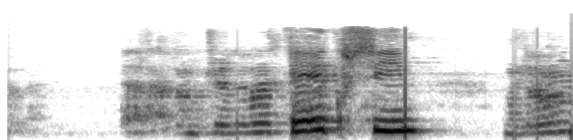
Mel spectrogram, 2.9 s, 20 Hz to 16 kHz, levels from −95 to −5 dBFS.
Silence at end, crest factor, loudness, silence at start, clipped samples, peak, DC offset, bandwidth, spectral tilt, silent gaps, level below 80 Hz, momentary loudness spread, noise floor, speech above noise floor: 0 s; 18 dB; -14 LUFS; 0.65 s; under 0.1%; 0 dBFS; under 0.1%; 7.8 kHz; -4.5 dB/octave; none; -62 dBFS; 21 LU; -65 dBFS; 50 dB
